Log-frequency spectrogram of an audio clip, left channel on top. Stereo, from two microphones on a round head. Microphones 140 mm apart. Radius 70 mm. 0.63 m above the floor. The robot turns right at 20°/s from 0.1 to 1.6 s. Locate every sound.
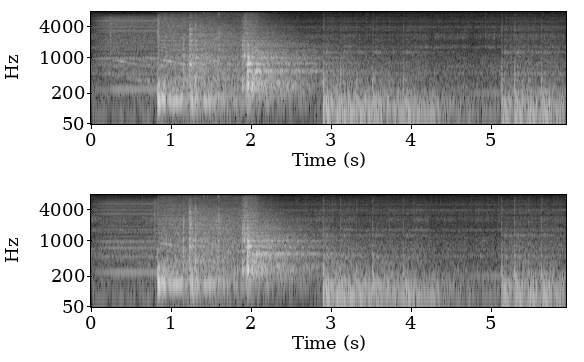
0.8 s a zipper: 15° right (ahead or behind), 1.1 m; by 2.1 s 30° right (ahead or behind), 1.1 m
2.9 s tapping: 75° right (ahead or behind), 3 m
